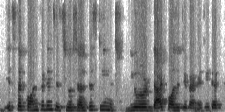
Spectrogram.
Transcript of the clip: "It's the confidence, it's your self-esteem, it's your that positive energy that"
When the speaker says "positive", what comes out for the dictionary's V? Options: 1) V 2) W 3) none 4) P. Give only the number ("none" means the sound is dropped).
1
